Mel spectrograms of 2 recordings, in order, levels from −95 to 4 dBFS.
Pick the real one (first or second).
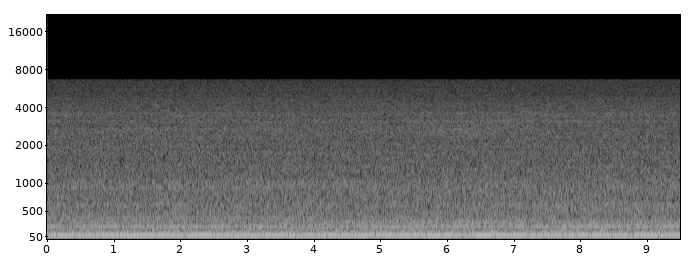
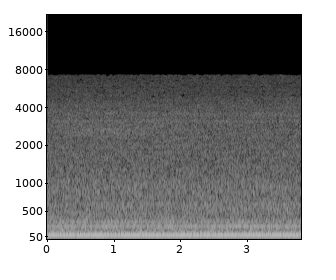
second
